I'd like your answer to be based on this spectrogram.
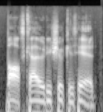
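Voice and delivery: plain reading voice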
